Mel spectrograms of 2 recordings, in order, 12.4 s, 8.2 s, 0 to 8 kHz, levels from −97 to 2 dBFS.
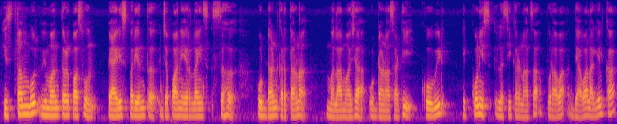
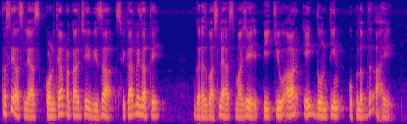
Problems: none marked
